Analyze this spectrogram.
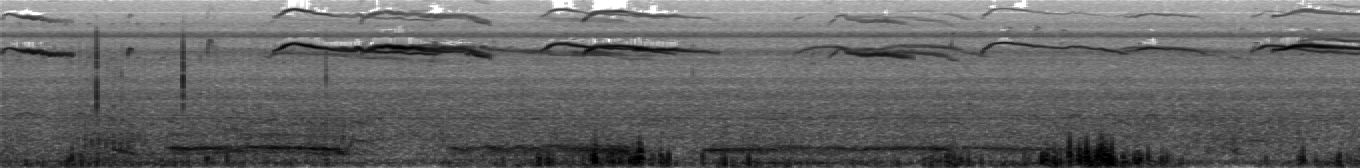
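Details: Pigeon guillemots give thin, very high whistles, short rising and falling squeals repeated through the clip, over a low droning hum and rumbling, with an elephant seal breathing and sea lions roaring in the background.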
